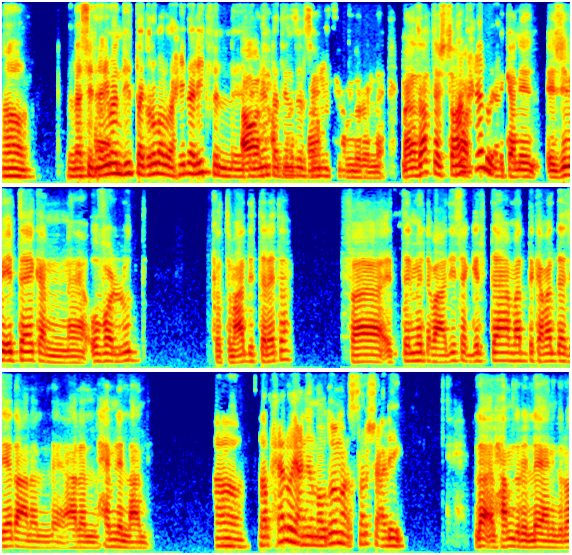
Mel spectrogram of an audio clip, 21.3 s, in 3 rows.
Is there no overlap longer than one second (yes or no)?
no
